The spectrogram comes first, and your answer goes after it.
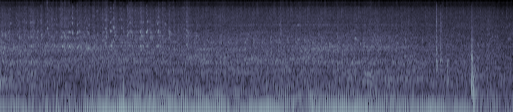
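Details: Hyundai Tucson idling with clutch pedal being pressed, bearing noise begun three or four days earlier: steady whirring squeal on top; clutch release bearing noise.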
